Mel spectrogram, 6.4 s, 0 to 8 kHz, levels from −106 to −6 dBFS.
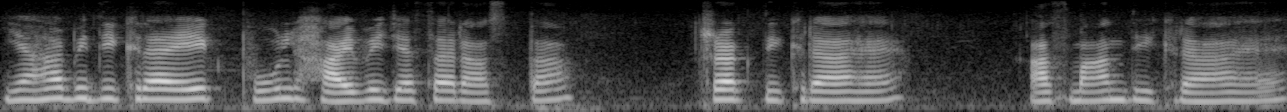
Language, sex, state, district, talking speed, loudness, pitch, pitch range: Hindi, female, Bihar, Jahanabad, 170 wpm, -33 LUFS, 220 Hz, 210-235 Hz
